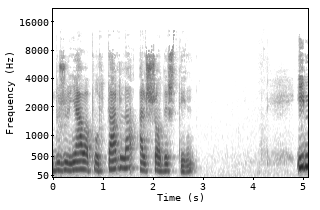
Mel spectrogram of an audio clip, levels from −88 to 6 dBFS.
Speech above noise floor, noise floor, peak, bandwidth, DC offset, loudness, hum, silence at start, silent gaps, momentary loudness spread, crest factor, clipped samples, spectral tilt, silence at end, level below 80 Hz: 48 dB; -71 dBFS; -4 dBFS; 13.5 kHz; under 0.1%; -23 LUFS; none; 0 s; none; 9 LU; 18 dB; under 0.1%; -5.5 dB/octave; 0 s; -70 dBFS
